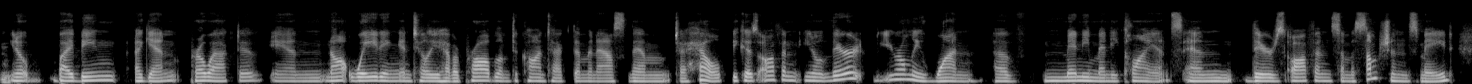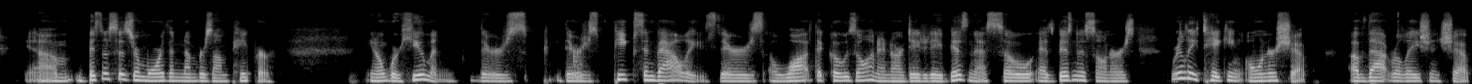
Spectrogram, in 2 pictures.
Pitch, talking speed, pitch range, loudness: 165 Hz, 155 wpm, 155-180 Hz, -21 LUFS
